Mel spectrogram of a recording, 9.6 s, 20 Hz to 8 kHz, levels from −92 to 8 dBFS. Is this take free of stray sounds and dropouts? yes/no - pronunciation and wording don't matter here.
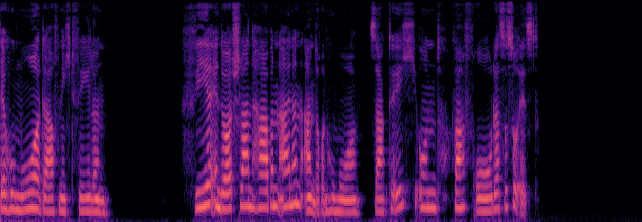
yes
